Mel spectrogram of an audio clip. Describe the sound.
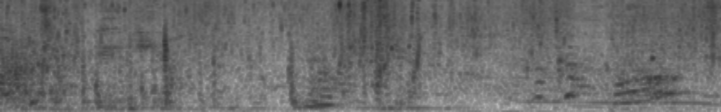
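Oars dip and splash through water in uneven strokes as a small boat is rowed toward the shore, with bursts of sloshing; voices call out over the rowing toward the end.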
